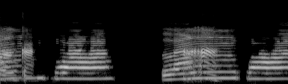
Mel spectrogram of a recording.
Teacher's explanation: huruf lam ya ujung lidahnya enggak keluar dari Gigi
